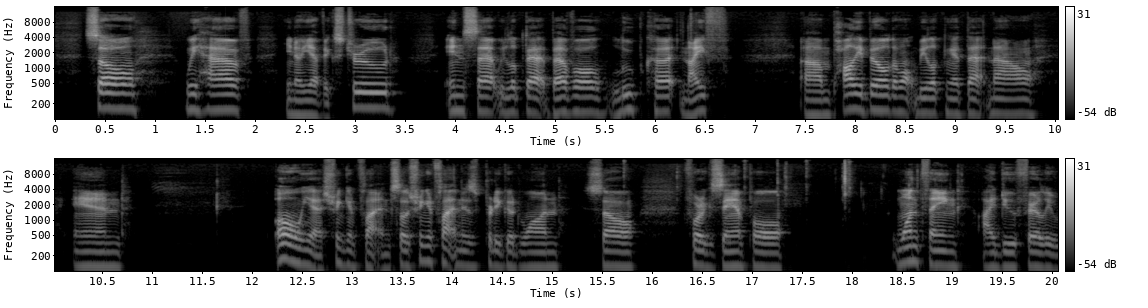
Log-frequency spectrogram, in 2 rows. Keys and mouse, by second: 15.7 middle click, 16.9 middle click, 17.7 shift+middle click.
